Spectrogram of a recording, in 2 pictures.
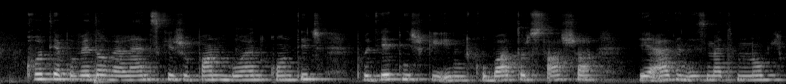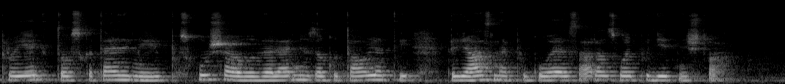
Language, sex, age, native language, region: Slovenian, female, 18-29, Slovenian, Drava region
